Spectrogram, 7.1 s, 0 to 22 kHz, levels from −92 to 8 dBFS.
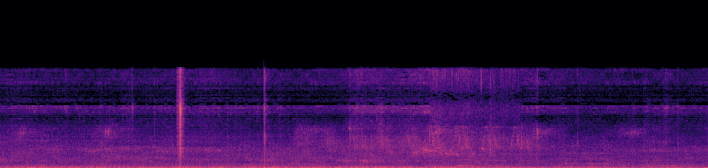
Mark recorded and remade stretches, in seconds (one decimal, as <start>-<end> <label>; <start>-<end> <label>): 0.0-4.3 remade; 4.3-5.2 recorded; 5.2-7.1 remade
